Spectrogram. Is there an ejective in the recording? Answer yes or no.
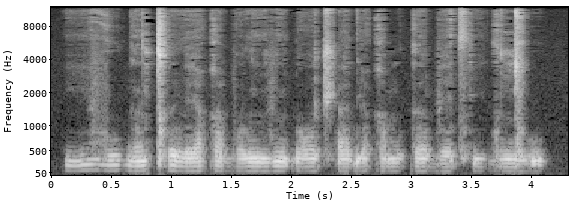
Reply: yes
